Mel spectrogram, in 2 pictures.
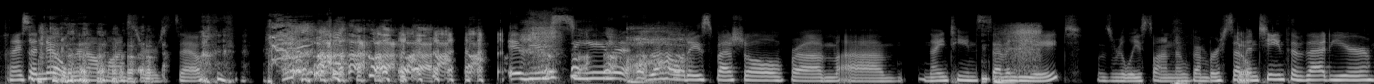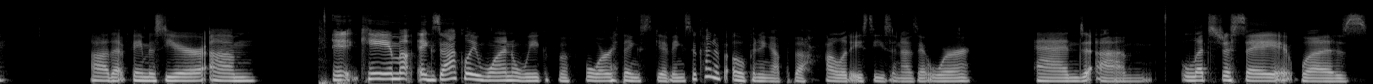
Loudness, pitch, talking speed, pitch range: -21 LUFS, 180 Hz, 120 wpm, 160-205 Hz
